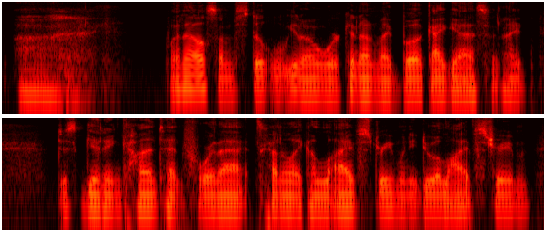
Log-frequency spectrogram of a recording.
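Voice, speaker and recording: A man vlogging, deep monotone voice, loose rambly update full of ums. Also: vocal fry, husky, dry recording. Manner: meandering, many fillers and restarts. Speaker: vlogger and yoga teacher. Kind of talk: casual rambling update to viewers.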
